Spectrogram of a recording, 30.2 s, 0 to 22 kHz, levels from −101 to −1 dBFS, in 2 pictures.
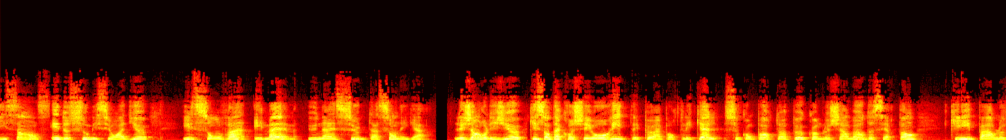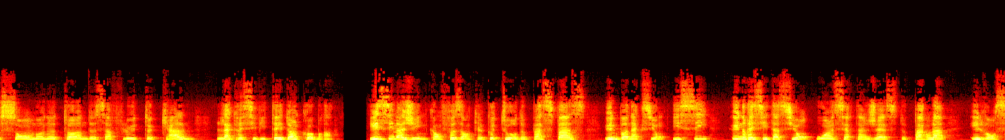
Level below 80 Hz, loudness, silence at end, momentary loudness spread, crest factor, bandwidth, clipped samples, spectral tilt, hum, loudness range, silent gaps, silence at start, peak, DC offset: -68 dBFS; -19 LUFS; 0 s; 10 LU; 18 dB; 9.8 kHz; under 0.1%; -5 dB/octave; none; 3 LU; 6.55-6.70 s, 20.25-20.58 s; 0 s; -2 dBFS; under 0.1%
